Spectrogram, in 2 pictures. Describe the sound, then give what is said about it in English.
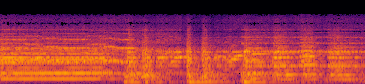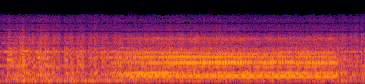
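A train heading toward Ransom rolls steadily along the rails, loud, with sustained tonal whining from the wheels and a few sharp clacking bursts in the middle as the cars pass over joints. “All I can say now is that our train will stop before we get to Ransom at a landmark already agreed on.”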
